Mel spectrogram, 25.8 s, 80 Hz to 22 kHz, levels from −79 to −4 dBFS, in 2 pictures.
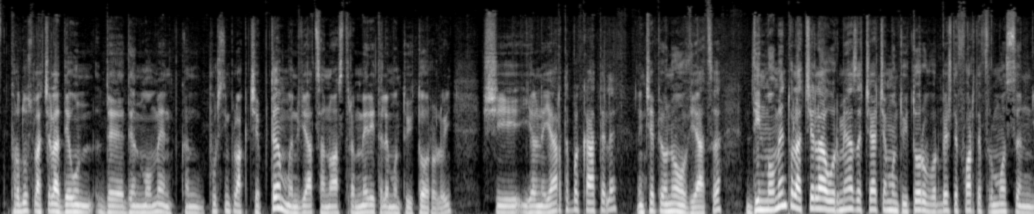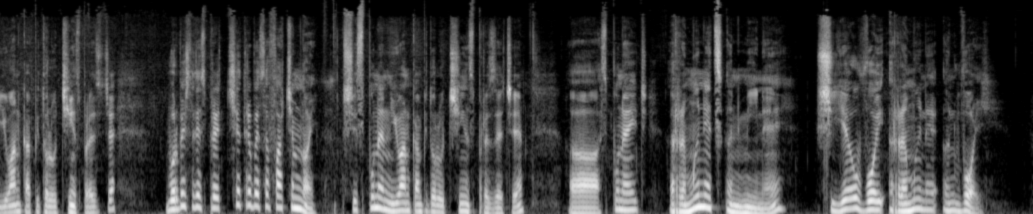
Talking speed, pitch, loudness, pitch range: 155 wpm, 135 Hz, -15 LUFS, 115-165 Hz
